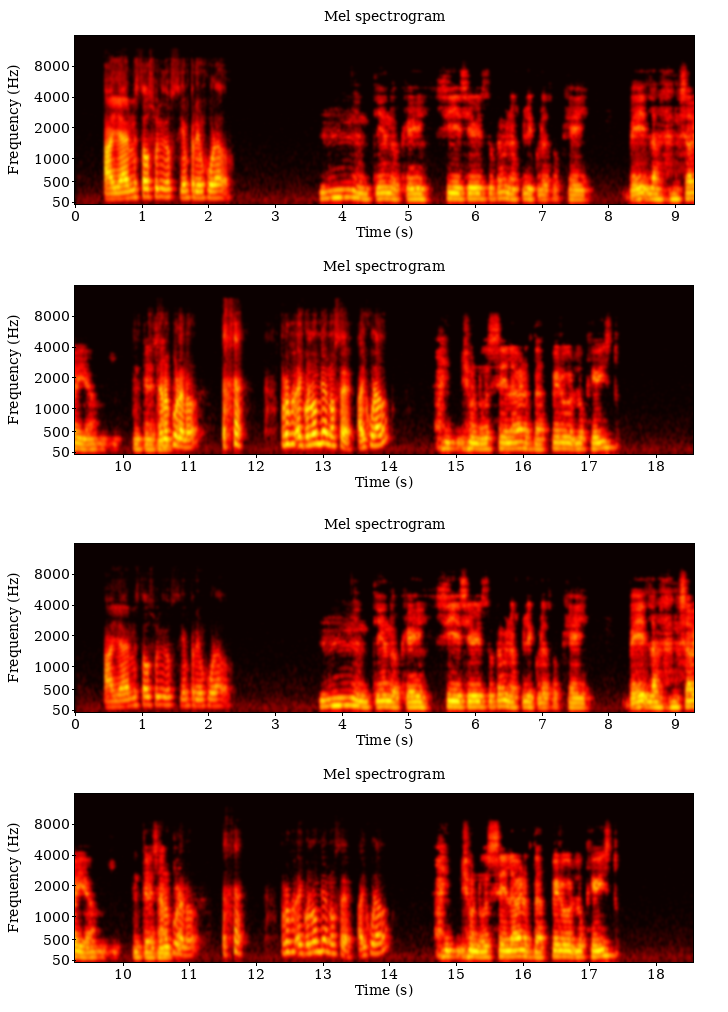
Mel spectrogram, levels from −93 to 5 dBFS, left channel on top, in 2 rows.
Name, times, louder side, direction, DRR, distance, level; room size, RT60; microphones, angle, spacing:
voice 1, 0.4-2.3 10.2-11.1 11.5-11.8 12.4-14.0, left 8 dB, 90° left, 0.4 m, -25 dB
voice 2, 3.7-7.7 8.3-10.9 14.7-17.4, right 2 dB, 35° right, 0.6 m, -27 dB
3.0 x 2.1 x 2.9 m
head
